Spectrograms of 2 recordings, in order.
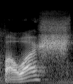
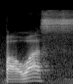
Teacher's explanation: Hamas itu desir, napasnya dikeluarkan, tidak ditelan.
